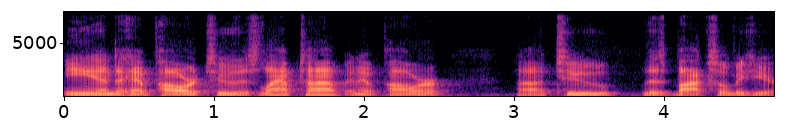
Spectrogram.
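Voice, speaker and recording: Against a quiet background, a man is speaking. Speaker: tech YouTuber. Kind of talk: tutorial. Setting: home studio.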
